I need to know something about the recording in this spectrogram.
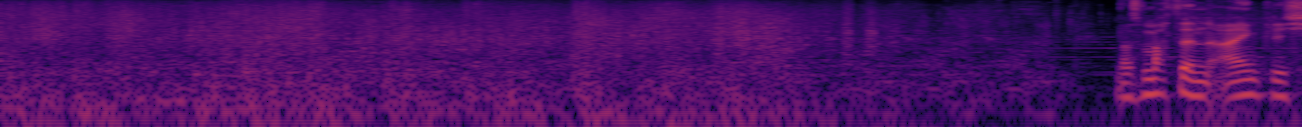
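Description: Magic spells whoosh and crackle in a fight.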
